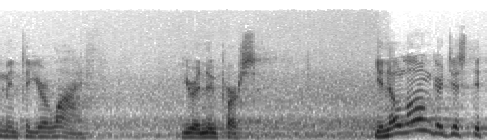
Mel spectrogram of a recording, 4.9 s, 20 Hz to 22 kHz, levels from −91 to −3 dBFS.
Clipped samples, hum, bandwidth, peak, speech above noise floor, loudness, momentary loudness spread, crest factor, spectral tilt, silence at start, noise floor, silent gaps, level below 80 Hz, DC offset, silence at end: under 0.1%; none; 16.5 kHz; -6 dBFS; 21 dB; -20 LUFS; 23 LU; 16 dB; -6.5 dB/octave; 0 s; -41 dBFS; none; -58 dBFS; under 0.1%; 0 s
